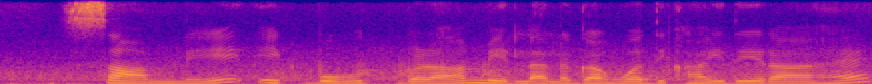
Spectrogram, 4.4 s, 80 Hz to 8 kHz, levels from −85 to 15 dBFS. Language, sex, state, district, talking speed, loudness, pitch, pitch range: Hindi, male, Punjab, Pathankot, 150 wpm, -16 LUFS, 205 Hz, 195-225 Hz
